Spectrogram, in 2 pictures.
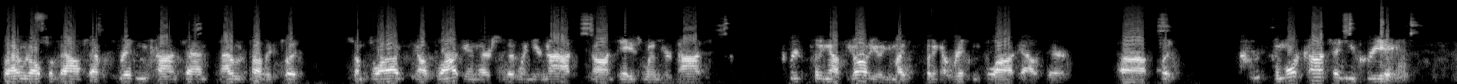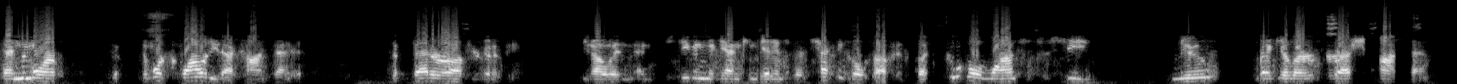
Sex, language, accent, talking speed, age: male, English, American, 180 wpm, 50-69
